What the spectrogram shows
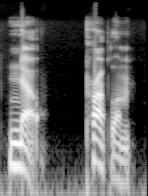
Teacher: a flat low pitch and a sharp hard stop between the words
